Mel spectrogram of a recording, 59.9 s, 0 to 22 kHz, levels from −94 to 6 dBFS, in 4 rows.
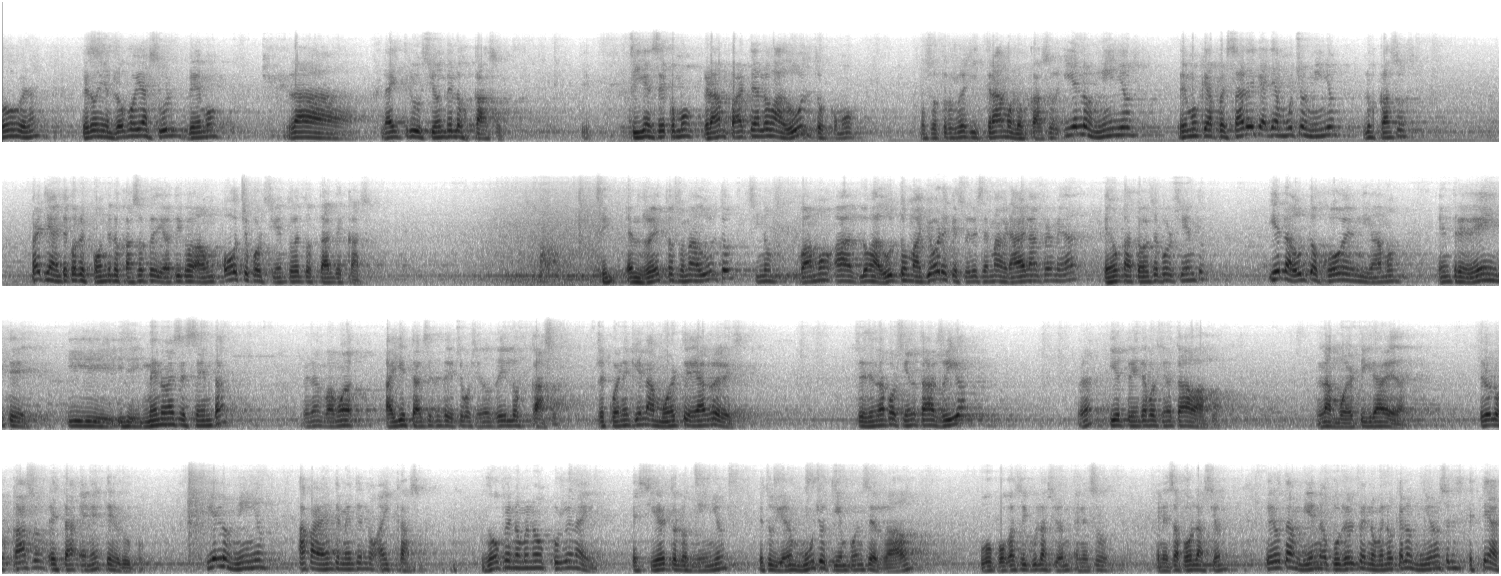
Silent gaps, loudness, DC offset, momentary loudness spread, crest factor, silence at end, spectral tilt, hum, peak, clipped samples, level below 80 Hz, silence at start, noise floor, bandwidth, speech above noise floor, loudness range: none; -15 LUFS; under 0.1%; 16 LU; 14 dB; 0 s; -10 dB/octave; none; 0 dBFS; under 0.1%; -50 dBFS; 0 s; -38 dBFS; 7 kHz; 25 dB; 3 LU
